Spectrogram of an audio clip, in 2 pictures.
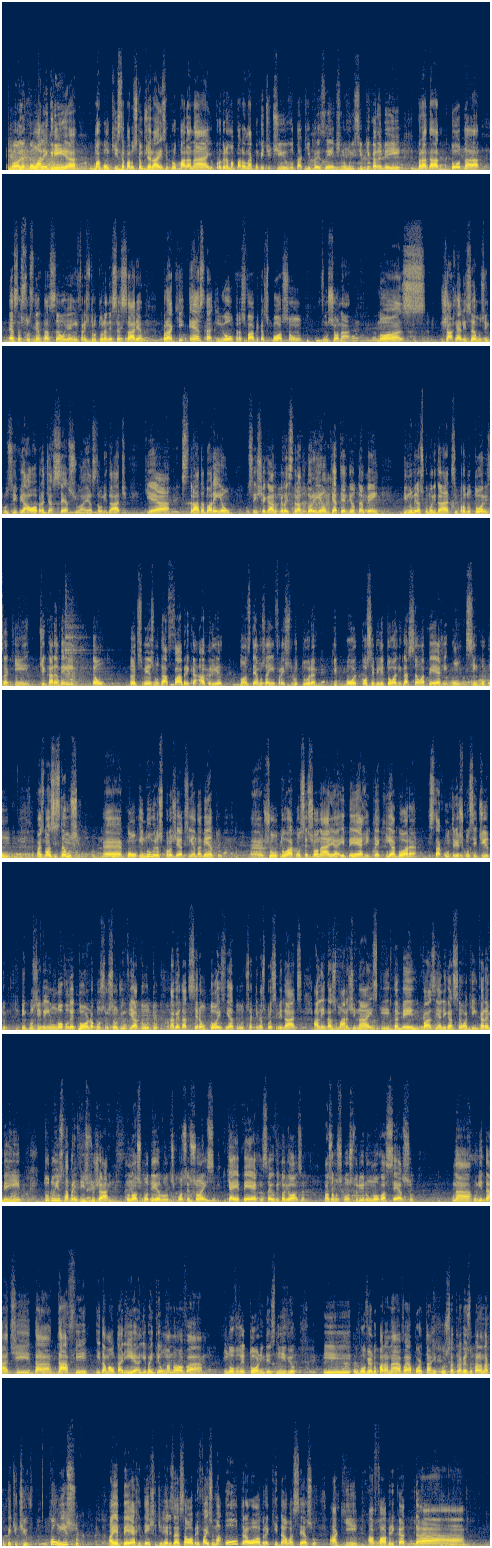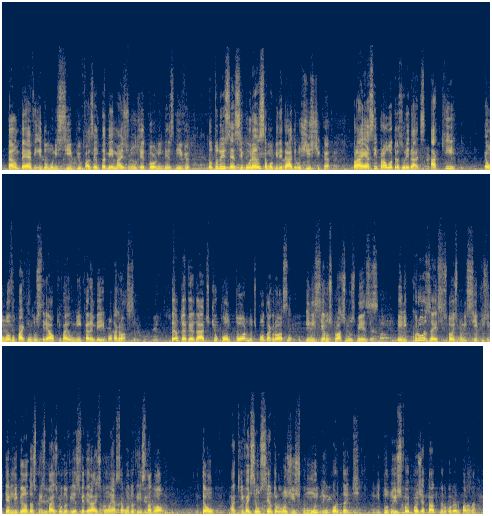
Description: Sonora do secretário de Infraestrutura e Logística, Sandro Alex, sobre a inauguração da nova fábrica de garrafas de vidro da Ambev em Carambeí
